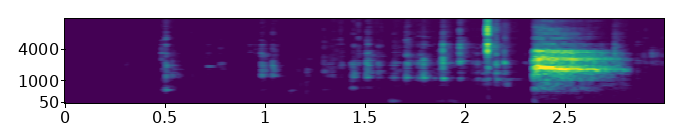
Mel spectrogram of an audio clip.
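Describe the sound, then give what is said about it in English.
Ice cubes jingling in a glass of water as someone takes a sip: a quick, irregular run of light, bright clinks that grow busier, ending in a louder, brief sloshing rattle. No one speaks. “So, I guess that I hope you guys can hear this mic's pretty good, and I hope you guys can hear my ice cube jingling.”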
